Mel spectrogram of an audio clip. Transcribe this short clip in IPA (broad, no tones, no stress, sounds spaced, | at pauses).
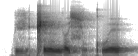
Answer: vʲ ṳ ǁ ɨ l j ə ɕ ṳ kʷʼ e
